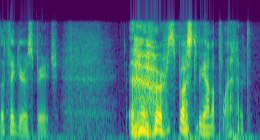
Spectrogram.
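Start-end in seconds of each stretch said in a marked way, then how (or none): 1.6-3.1 laughing. Real, not acted. Laughing at own slip.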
